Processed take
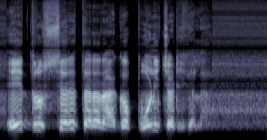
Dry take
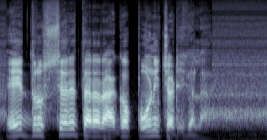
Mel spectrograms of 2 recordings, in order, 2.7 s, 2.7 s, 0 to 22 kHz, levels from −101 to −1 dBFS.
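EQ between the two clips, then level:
elliptic high-pass filter 240 Hz, stop band 40 dB
phaser with its sweep stopped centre 410 Hz, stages 8
phaser with its sweep stopped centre 1,100 Hz, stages 8
0.0 dB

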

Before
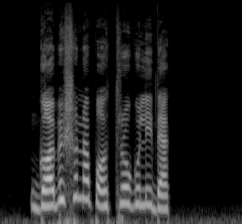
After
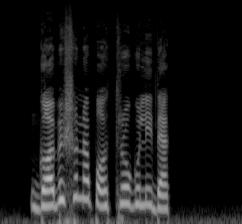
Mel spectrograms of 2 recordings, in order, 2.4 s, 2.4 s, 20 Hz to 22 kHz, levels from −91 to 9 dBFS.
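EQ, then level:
parametric band 1,100 Hz −8.5 dB 0.51 octaves
high-shelf EQ 3,700 Hz −7.5 dB
−1.5 dB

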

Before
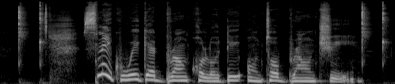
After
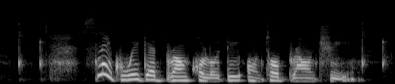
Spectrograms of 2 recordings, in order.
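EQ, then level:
Chebyshev high-pass with heavy ripple 170 Hz, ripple 3 dB
low-pass with resonance 1,000 Hz, resonance Q 4.9
+4.5 dB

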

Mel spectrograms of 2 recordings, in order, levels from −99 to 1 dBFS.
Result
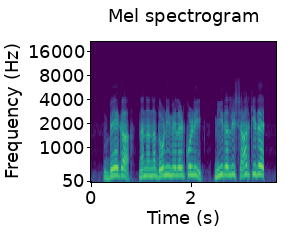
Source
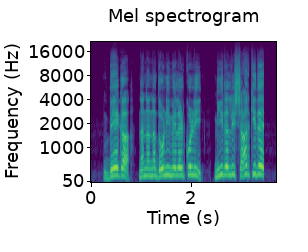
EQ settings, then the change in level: high-pass filter 59 Hz
low-pass with resonance 1,800 Hz, resonance Q 4
spectral tilt −4.5 dB per octave
−8.5 dB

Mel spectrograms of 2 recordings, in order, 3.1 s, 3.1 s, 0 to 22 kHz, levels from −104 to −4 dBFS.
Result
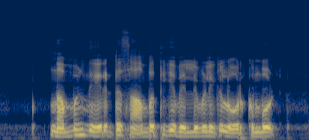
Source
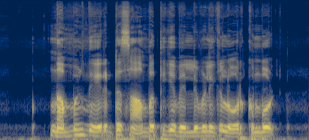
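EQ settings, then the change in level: high-pass filter 140 Hz 12 dB per octave
high-frequency loss of the air 440 metres
head-to-tape spacing loss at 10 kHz 26 dB
0.0 dB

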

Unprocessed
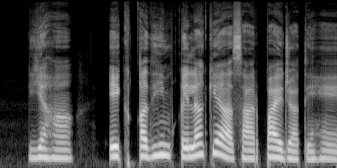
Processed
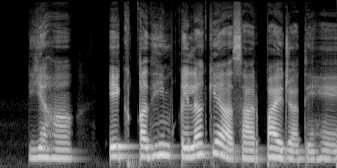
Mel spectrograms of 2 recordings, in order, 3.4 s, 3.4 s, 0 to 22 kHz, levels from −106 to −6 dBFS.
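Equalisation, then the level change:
mains-hum notches 50/100/150/200/250/300/350/400 Hz
notch filter 560 Hz, Q 12
−2.0 dB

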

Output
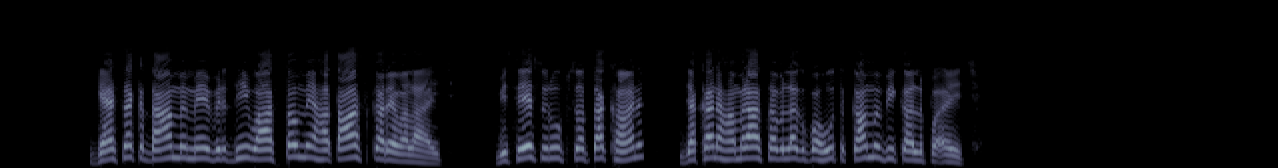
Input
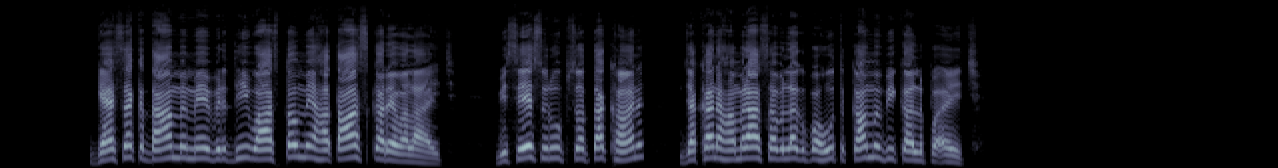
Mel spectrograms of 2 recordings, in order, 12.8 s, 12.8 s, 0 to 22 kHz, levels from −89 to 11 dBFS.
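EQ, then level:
high-shelf EQ 3,900 Hz −11.5 dB
dynamic equaliser 620 Hz, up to −6 dB, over −38 dBFS, Q 0.98
head-to-tape spacing loss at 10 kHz 31 dB
0.0 dB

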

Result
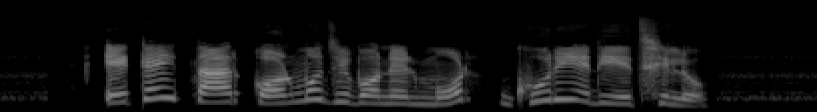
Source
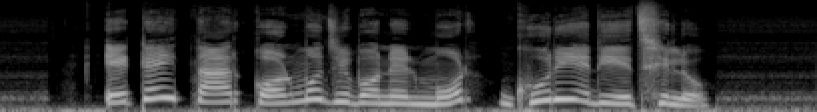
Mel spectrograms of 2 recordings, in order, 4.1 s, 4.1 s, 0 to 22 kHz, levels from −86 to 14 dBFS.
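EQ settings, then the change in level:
high-pass filter 1,300 Hz 12 dB per octave
head-to-tape spacing loss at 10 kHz 36 dB
high-shelf EQ 3,100 Hz +11 dB
−4.5 dB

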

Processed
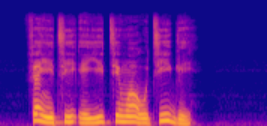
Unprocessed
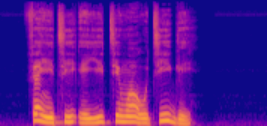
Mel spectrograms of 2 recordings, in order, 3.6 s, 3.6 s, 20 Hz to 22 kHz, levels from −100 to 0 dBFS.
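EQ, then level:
Butterworth low-pass 12,000 Hz 48 dB per octave
high-frequency loss of the air 61 metres
parametric band 95 Hz +2.5 dB
+4.0 dB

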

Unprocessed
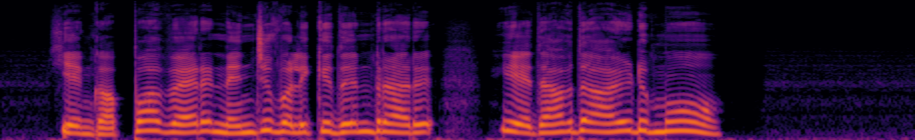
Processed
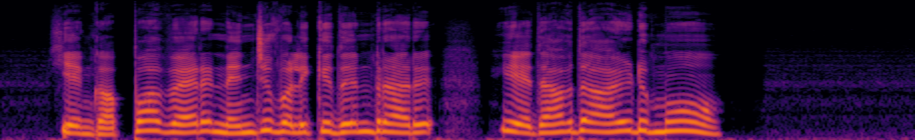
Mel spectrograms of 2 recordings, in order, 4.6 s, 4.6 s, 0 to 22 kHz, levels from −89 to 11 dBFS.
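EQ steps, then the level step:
high-shelf EQ 11,000 Hz −3.5 dB
+3.0 dB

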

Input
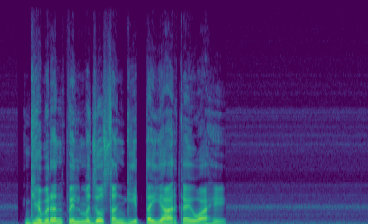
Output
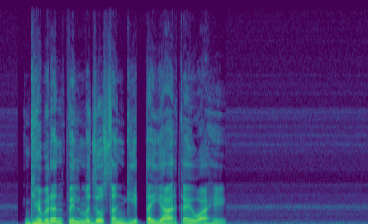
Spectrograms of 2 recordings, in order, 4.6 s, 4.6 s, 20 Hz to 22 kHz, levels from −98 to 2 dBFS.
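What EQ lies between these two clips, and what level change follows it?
low-shelf EQ 160 Hz +7 dB
high-shelf EQ 6,700 Hz +8 dB
−3.0 dB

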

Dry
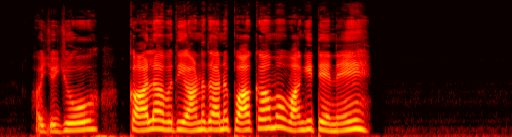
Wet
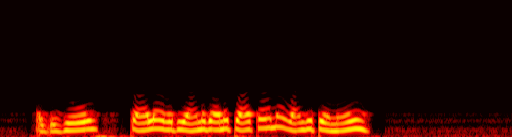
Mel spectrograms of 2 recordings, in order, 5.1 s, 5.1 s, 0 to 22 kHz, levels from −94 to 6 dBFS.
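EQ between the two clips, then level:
Chebyshev low-pass with heavy ripple 690 Hz, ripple 9 dB
+6.5 dB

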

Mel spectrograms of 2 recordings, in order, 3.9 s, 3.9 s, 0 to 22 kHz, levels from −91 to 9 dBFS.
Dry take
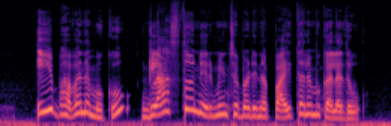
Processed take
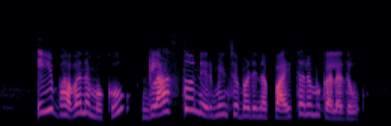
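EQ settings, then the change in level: four-pole ladder band-pass 1,300 Hz, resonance 45%
+2.0 dB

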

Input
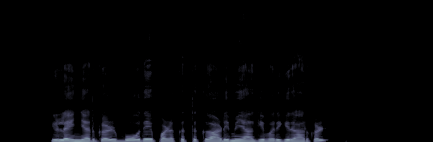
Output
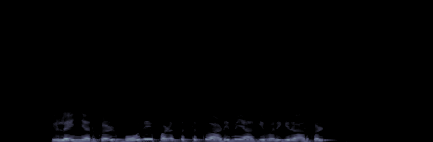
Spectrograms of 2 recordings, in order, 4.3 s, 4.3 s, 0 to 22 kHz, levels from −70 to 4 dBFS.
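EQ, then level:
high-frequency loss of the air 290 metres
mains-hum notches 50/100/150/200/250/300/350/400/450 Hz
phaser with its sweep stopped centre 630 Hz, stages 4
0.0 dB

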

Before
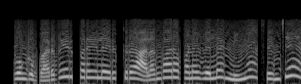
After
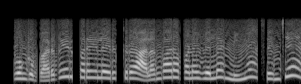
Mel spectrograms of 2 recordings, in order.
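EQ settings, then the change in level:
high-pass filter 470 Hz 6 dB per octave
+7.5 dB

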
